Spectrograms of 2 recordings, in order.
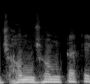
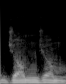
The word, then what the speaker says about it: ঝমঝম: যতক্ষণ শুনলাম তার মধ্যে অনেকে আপনারা বৃষ্টি বললেন, হ্যাঁ, এবং ঝমঝমটাকে কেউ কেউ জমজম বললেন, কিন্তু উচ্চারণটি হবে ঝমঝম বৃষ্টি।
